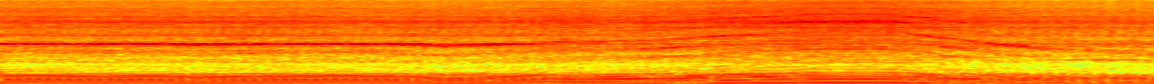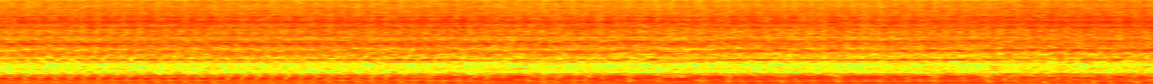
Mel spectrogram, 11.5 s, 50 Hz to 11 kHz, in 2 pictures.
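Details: Honda CBR400RR NC29 barn-find bike, first start during restoration for an Isle of Man road race; catches, revs sharply around four seconds, settles to steady even idle, WD-40 burning off. Normal running.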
